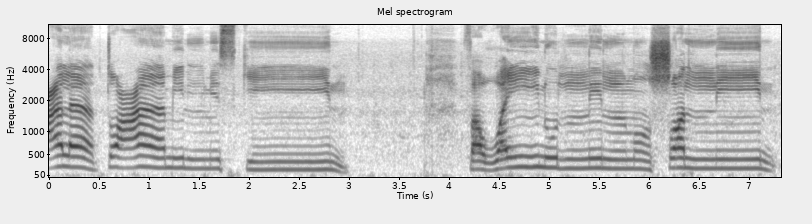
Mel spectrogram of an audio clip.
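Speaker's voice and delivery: slow tajweed chant; long sustained vowels, careful throat letters; Quran recitation. Shown as a demonstration. Teacher recites the verses, slow measured chant.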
